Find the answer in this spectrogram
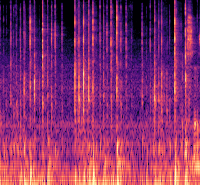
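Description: Typing on a computer keyboard: quick runs of key clicks with brief pauses between them.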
